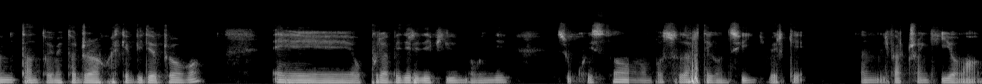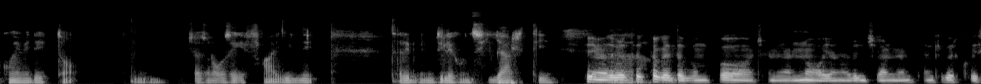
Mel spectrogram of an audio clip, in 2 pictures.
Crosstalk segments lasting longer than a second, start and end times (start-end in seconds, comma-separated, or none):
none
